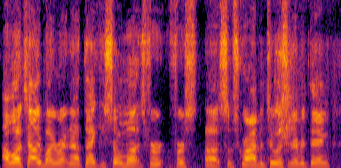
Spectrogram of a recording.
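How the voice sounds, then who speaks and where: A middle-aged man hosting a casual livestream chat as a comedian, rambling with lots of fillers and quick chuckles. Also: high voice. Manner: chuckling, full of fillers and restarts.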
